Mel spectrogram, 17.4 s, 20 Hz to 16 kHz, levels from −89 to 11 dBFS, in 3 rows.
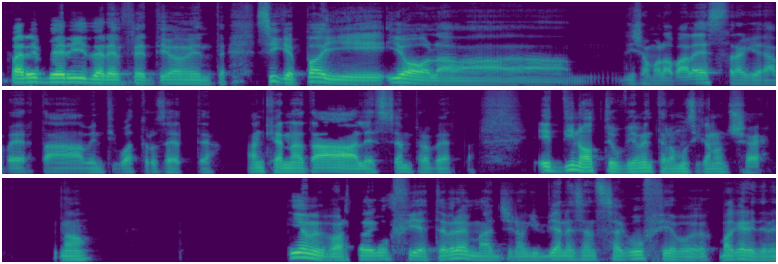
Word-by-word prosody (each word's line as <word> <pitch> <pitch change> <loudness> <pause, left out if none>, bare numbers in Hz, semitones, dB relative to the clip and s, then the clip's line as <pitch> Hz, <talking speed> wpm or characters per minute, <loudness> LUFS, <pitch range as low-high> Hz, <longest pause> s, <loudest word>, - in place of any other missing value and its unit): farebbe 140 -2 +8
ridere 130 -5 +6
effettivamente. 110 -1 -2 0.2
Sì - - -1
che - - +3
poi 110 -10 +2
io 135 0 +7
ho 105 - +6
la 90 -5 -6
mhmm, - - -26 0.3
diciamo 105 -1 -10
la 95 -1 -3
palestra 120 +1 -1
che 100 0 -7
è - - -7
aperta 100 0 -5
24/7 100 0 -10 0.2
anche 105 0 -6
a 105 - +3
Natale, 105 -1 +3
è - - -4
sempre 100 0 -7
aperta, 95 -1 -9 0.4
e 130 - +1
di 135 +7 -2
notte 115 -6 +3
ovviamente 100 +1 -3
la - - -4
musica 95 0 -6
non 95 0 -7
c'è, 90 - -4 0.6
no? 100 +3 -3 1.5
Io 160 0 +7
mi 125 -7 +4
porto 95 0 -1
le 105 - +2
cuffiette, 110 -1 -3
però 130 +6 +3
immagino 100 -5 -4
chi 100 +1 -8
viene 105 +1 -2
senza 105 0 -4
cuffie 115 -3 -3
po 95 0 -5
ehm, 95 +1 -8
magari 110 0 0
te 100 - -7
le 95 - -5
105 Hz, 165 wpm, -25 LUFS, 100-110 Hz, 1.5 s, farebbe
